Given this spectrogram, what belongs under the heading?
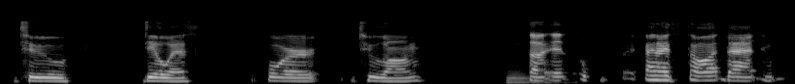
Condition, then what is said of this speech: Stuttering. Now I know I'm gonna stutter. I'm not afraid of it. I know that I'm going to.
